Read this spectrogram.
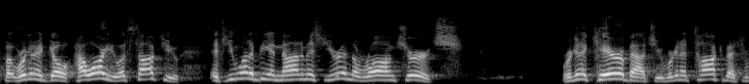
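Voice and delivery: high, loud and driving, all in; rally them like a coach before a game; fired up. Retold or imitated. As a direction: pastor reliving his fired-up answer to a new leader. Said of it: "And I just got fired up".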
